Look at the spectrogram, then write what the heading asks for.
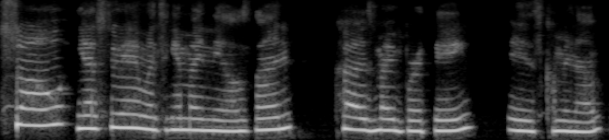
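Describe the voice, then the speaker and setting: A woman's voice: a little high, takes it slowly, dark tone, dull audio. A woman in her late twenties with a youthful-sounding voice, chatting casually and dryly as a podcast co-host. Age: late 20s.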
